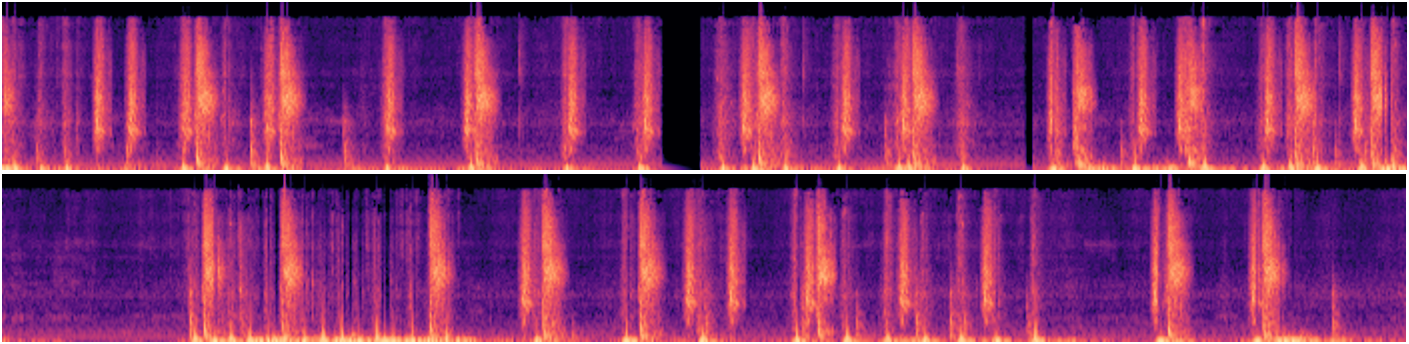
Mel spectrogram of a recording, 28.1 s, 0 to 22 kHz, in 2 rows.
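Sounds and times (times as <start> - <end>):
punch hits: 0.0 - 0.2, 0.9 - 3.1, 4.6 - 5.0, 7.2 - 9.4, 10.4 - 14.0, 15.9 - 17.2, 18.3 - 18.6, 19.2 - 24.5, 25.5 - 27.0.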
